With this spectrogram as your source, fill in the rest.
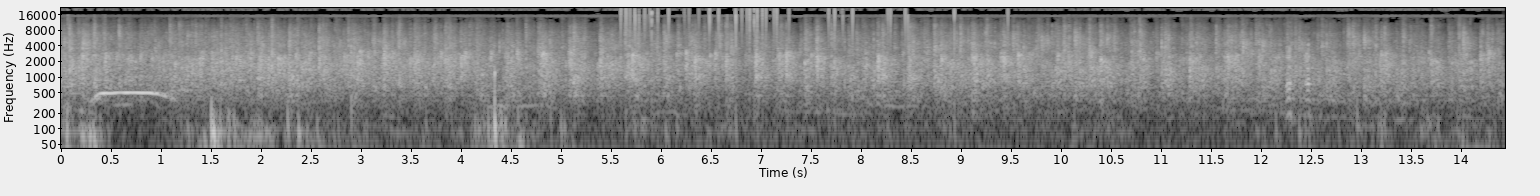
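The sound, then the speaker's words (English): An audience applauds steadily for a returning pastor and his wife, a dense, even wash of many hands clapping at once, fairly loud, with no pauses or voices standing out. “Can I get a round of applause for them?”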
